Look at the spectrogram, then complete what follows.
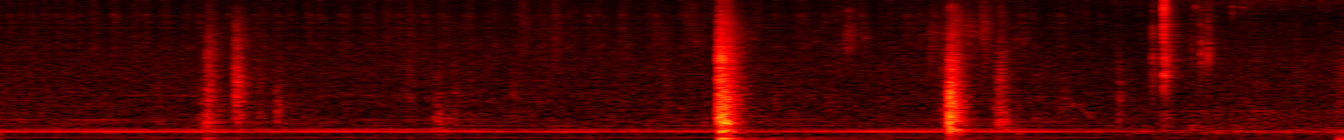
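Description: Scattered light clicks and knocks of small tools and parts being handled and set down on a workbench mat, one sharper knock a little past halfway, over a steady low hum.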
